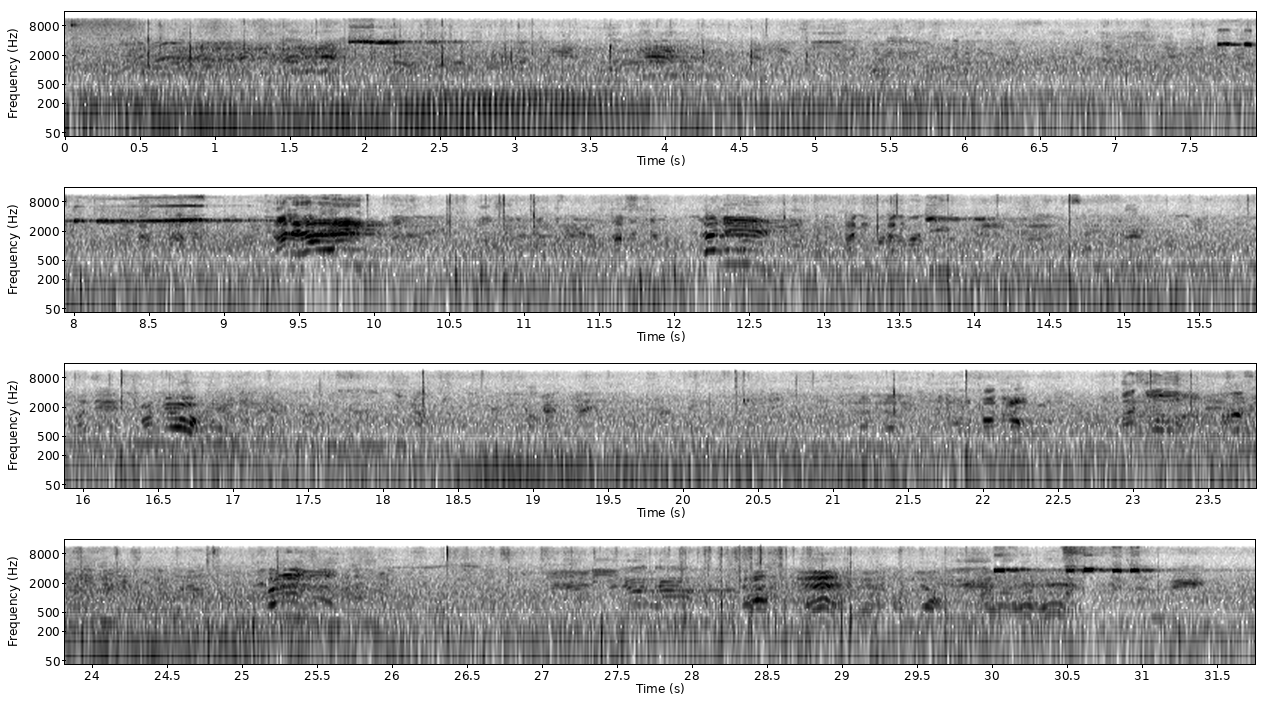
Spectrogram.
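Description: Players shouting to each other during an amateur eight-a-side football match, over a background of crowd chatter and a low steady hum. A short high whistle blast sounds about eight seconds in.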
